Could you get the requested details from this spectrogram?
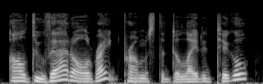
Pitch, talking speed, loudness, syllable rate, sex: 155 Hz, 205 wpm, -16 LUFS, 6.0 syllables/s, female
